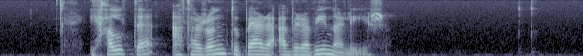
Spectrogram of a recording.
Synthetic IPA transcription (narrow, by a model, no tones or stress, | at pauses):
ɛhalt̪ɪʔḁt̪θʰaɾœjnt̪ʊpɛːɾa̰ʔavɛːɾaviːnaɹlḭjɪ̰ɾ̥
